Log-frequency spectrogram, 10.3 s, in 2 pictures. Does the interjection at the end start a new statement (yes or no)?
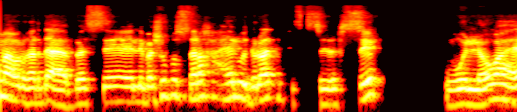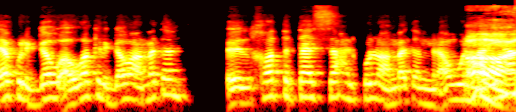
yes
